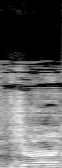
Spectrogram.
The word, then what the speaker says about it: Jern: His name is Ryan Mann of Jern Financials. That is Jern as it rhymes with earn.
